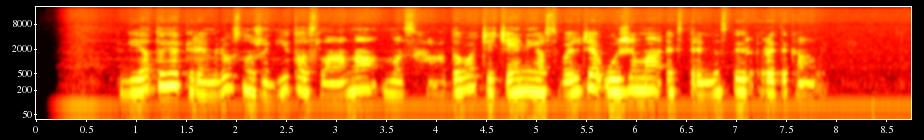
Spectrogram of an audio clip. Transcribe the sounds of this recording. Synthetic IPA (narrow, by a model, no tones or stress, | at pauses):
ʋʲiɛt̪oːjɛkɾʲɛmʲlʲɛʊsnʊʒʊd̪ʲiːt̪oːslˠɑːnomɐsxɑːd̪oʋoːt͡ʃʲɛt͡ʃʲɛnʲɪjoːsʋɐlʲˑd͡ʒʲeːʔʊʒʲɪmɐʔɛksʲt̪ʲɾʲɛmʲɪst̪ɐɪɪɾɾɐd̪ʲɪkɑːlˠɐɪ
